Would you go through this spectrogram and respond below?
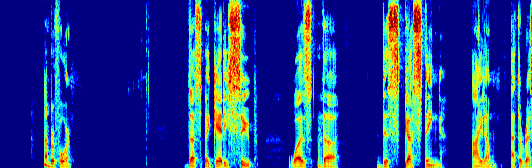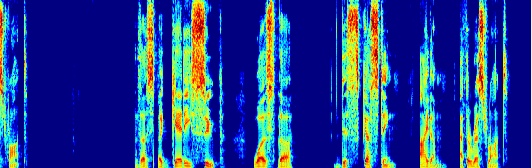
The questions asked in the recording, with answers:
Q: The spaghetti soup was the disgusting item at the restaurant.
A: Did you say most disgusting?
